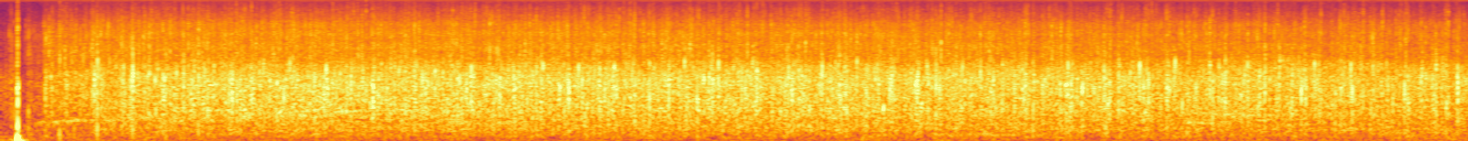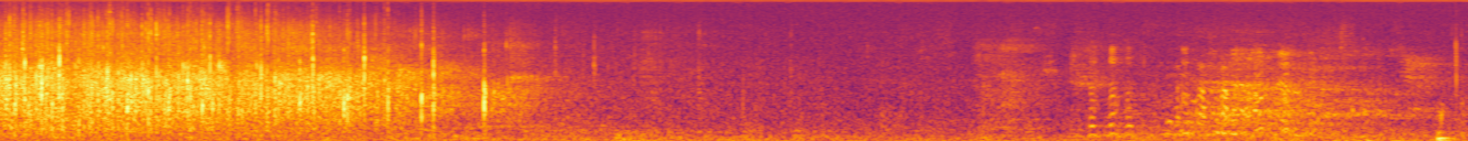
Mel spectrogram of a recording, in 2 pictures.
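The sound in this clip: A crowd applauds a swing music performer and her band as they are welcomed to the stage at a Swing Week concert. The clapping is thick and sustained for about fourteen seconds, then dies away to a much quieter stretch.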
